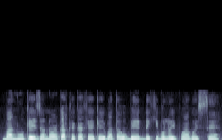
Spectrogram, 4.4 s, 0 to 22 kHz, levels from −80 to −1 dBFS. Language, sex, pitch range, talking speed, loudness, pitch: Assamese, female, 225-255 Hz, 110 wpm, -15 LUFS, 240 Hz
